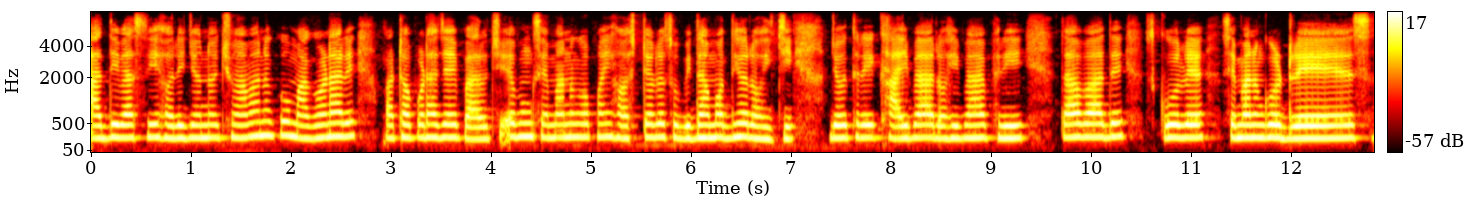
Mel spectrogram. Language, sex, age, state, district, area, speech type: Odia, female, 18-30, Odisha, Kandhamal, rural, spontaneous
